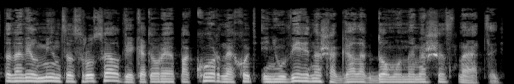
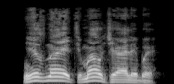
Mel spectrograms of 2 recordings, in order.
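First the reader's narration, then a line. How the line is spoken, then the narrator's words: Snapping retort. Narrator (Russian): огрызнулся Удалов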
